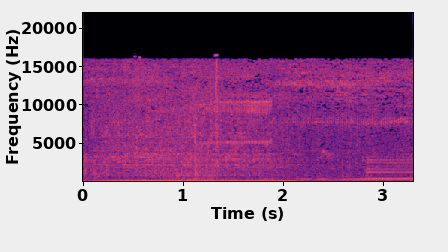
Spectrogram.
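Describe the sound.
A convertible car drives along a village road and brakes near houses, with a steady, rumbling engine and low hum that stays even throughout.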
